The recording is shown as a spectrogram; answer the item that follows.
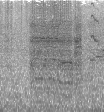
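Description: Faint background noise of an arcade by a claw machine, a low steady din that grows a little louder about half a second in, with faint electronic tones.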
